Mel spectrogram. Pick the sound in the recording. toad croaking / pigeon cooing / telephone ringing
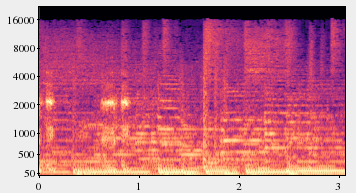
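toad croaking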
